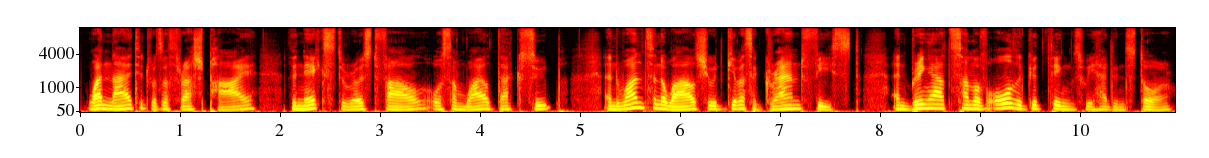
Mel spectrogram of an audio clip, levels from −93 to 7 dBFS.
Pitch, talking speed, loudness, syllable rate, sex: 135 Hz, 230 wpm, -19 LUFS, 4.6 syllables/s, male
